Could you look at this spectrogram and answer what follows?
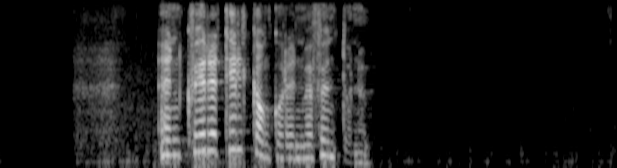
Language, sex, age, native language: Icelandic, female, 60-69, Icelandic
